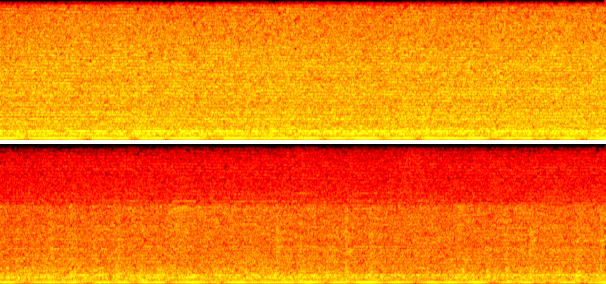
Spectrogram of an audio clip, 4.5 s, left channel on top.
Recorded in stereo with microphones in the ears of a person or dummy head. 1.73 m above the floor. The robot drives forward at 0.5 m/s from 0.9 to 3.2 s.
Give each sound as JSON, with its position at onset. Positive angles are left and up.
{"t": 0.0, "sound": "a drone", "side_deg": 45}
